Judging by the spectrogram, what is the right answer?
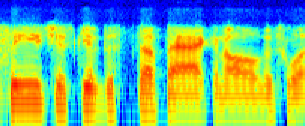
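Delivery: imitated, put-on pleading tone. Retelling a stranger's words to Damien: imitating a pleading tone. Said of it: "that was the actual tone of it".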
